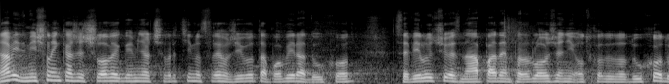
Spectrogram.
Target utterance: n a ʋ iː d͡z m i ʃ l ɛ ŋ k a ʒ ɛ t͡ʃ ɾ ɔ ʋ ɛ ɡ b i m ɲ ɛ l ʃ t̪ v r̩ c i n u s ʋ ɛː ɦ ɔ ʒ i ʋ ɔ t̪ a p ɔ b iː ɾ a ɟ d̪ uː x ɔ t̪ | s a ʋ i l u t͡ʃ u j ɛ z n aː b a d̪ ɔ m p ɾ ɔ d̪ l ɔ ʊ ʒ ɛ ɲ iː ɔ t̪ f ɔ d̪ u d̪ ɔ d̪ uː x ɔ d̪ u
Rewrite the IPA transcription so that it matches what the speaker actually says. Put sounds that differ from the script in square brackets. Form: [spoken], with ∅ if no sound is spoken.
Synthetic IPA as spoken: n a ʋ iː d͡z m i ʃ l ɛ ŋ k a ʒ ɛ t͡ʃ [l] ɔ ʋ ɛ ɡ b i m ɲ ɛ l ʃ t̪ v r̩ c i n u s ʋ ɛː ɦ ɔ ʒ i ʋ ɔ t̪ a p ɔ b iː ɾ a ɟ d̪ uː x ɔ t̪ | s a ʋ i l u t͡ʃ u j ɛ z n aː [p] a d̪ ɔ m p ɾ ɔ d̪ l ɔ ʊ ʒ ɛ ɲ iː ɔ t̪ [x] ɔ d̪ u d̪ ɔ d̪ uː x ɔ d̪ u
